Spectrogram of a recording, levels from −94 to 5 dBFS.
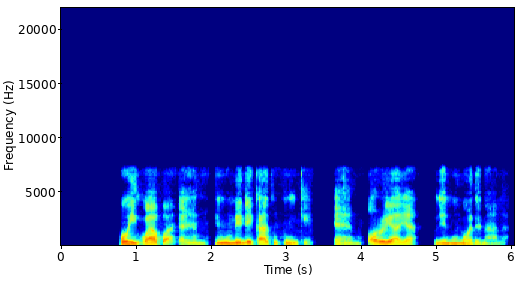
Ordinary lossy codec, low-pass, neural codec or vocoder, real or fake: none; 7.2 kHz; codec, 24 kHz, 1 kbps, SNAC; fake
